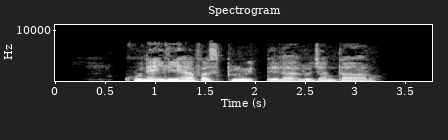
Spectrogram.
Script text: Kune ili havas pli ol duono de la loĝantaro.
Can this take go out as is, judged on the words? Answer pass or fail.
fail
